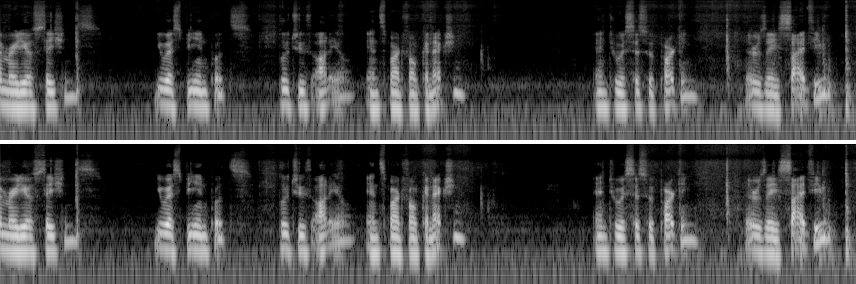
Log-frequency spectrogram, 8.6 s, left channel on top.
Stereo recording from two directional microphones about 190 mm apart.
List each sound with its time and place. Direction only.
0.0 s speech: 10° right (ahead or behind)
5.9 s speech: 20° right (ahead or behind)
